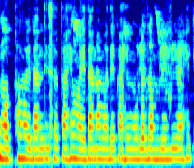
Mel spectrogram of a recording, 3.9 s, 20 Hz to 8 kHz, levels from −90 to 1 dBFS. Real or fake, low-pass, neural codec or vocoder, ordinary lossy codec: fake; none; codec, 16 kHz, 16 kbps, FreqCodec, larger model; none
